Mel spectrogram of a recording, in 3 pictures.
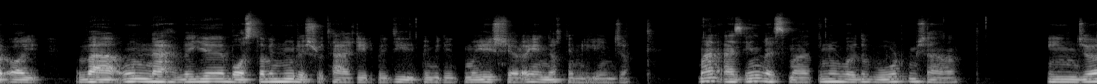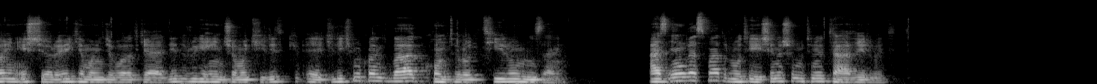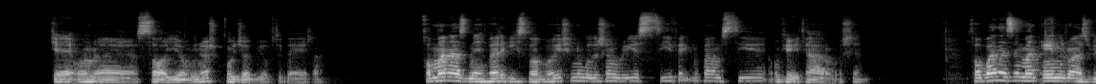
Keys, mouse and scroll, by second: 4.1 click, 4.9-6.9 scroll up 3, 6.9-8.9 drag, 8.9-9.4 scroll down 1, 9.4-10.3 shift+middle drag, 10.3-11.0 scroll up 9, 11.0-11.9 shift+middle drag, 11.9-14.9 drag, 15.5 ctrl+t, 16.6 shift+middle click, 16.9 ctrl+z, 19.2-25.8 drag, 25.8-27.5 scroll up 10, 27.5-28.6 scroll up 1, 31.1 click, 32.3 n.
